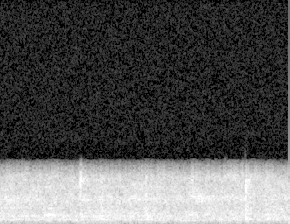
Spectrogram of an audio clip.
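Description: Shopping cart tapped as a percussion instrument: two sharp clicks about a second and a quarter apart, over a steady background hiss.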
